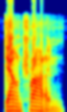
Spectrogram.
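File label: "downtrodden", American English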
